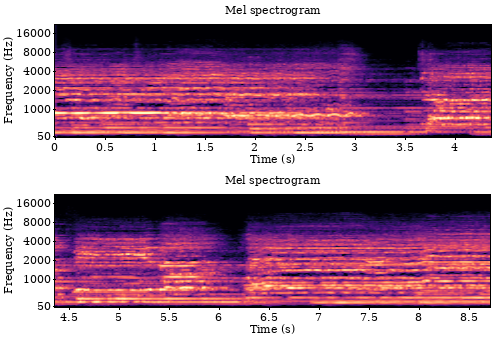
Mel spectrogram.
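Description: Women singing together in harmony over a musical accompaniment, in a live stage-musical number. The loudness dips briefly about halfway through.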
